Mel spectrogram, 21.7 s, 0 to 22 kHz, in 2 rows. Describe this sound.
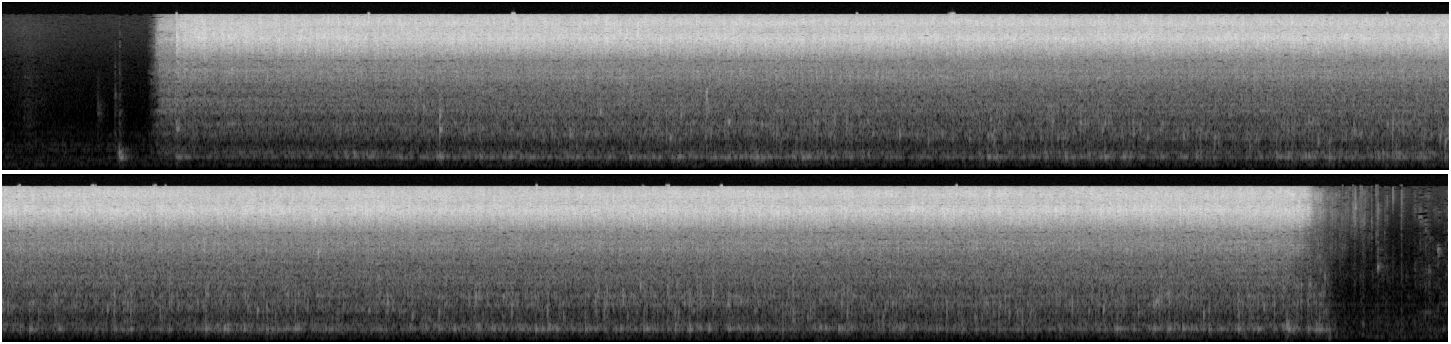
Turning On and Off The Sink 3
A quick recording of someone turning on/off the sink for foley. Recorded on the zoom H5 stereo mic. I cleaned up the audio and it is ready to be mixed into your work! enjoy!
